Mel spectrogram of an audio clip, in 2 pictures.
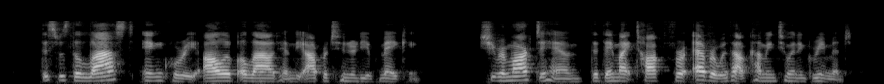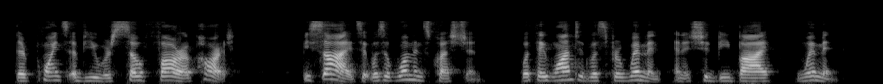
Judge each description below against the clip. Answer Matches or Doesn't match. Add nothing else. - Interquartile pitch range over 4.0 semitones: Doesn't match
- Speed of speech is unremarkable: Matches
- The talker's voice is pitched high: Doesn't match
